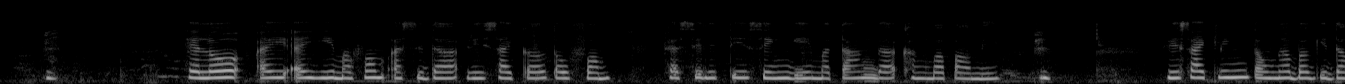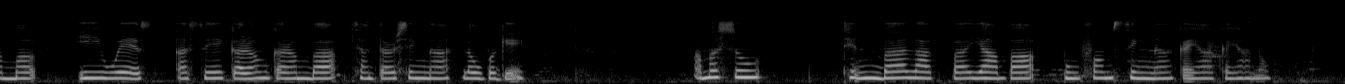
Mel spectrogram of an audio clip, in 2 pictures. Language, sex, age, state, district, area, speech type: Manipuri, female, 18-30, Manipur, Senapati, urban, read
